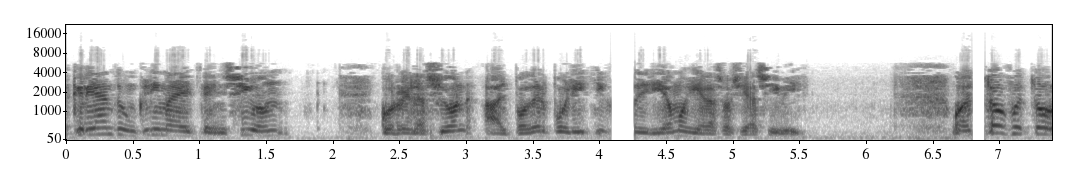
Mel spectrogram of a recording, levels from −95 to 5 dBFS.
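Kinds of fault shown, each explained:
Bluetooth stall: sound drops to silence for 0.18 s at 4.08 s and 0.10 s at 6.79 s, then resumes, likely from interference-delayed packets emptying the headphone buffer.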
